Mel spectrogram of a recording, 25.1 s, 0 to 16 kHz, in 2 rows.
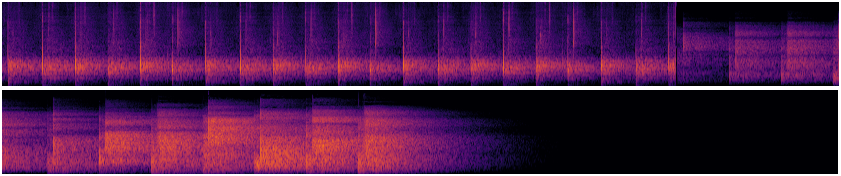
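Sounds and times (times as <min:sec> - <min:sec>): soft footsteps: 0:00.0 - 0:10.2
hard footsteps: 0:00.0 - 0:10.3, 0:10.9 - 0:16.5.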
